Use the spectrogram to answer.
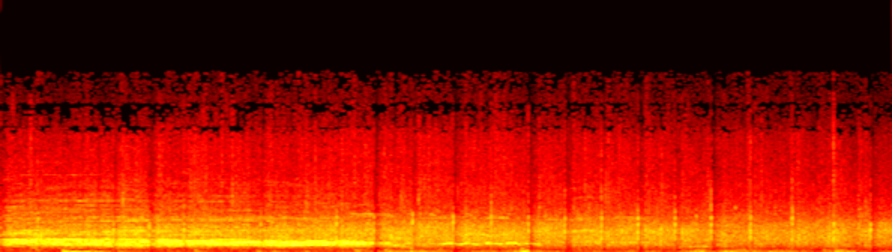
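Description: Loud applause for comedian Jim Norton as he comes out, with cheers and whoops from the crowd mixed into sustained clapping that stays strong for several seconds and eases only slightly.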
